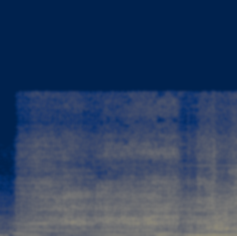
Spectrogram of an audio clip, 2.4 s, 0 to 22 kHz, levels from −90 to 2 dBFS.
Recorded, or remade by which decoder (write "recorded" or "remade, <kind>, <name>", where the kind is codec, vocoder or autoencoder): remade, codec, SNAC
